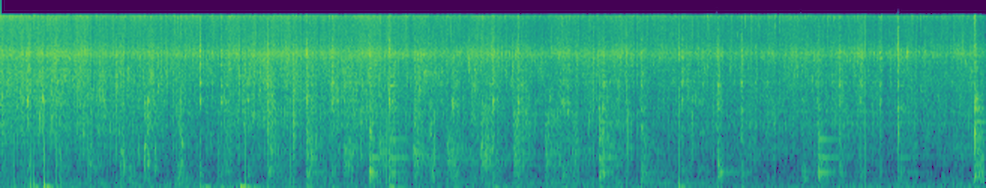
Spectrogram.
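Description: Chopped garlic and onion sautéing in hot oil in a pan: a steady sizzle, with frequent light clicks and scrapes of a utensil stirring against the pan.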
